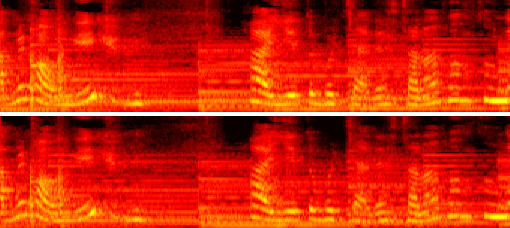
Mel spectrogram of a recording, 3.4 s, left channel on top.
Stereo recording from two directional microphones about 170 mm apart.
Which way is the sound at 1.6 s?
10° left (ahead or behind).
